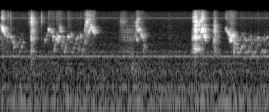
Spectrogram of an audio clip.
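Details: A caged pet bird chatters in fast runs of high chirps and twittery notes, with a short pause before a louder burst, all against a constant low hum and thin high tone.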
